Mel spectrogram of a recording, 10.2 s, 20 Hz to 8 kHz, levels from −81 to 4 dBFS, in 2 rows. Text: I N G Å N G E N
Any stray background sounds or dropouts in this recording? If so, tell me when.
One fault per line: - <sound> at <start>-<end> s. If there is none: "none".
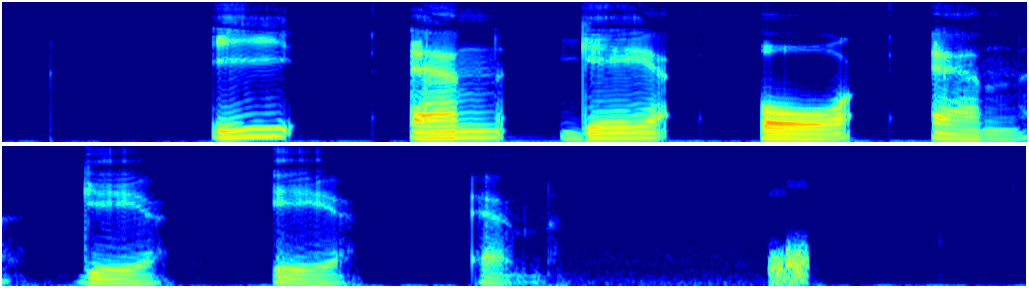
- laugh at 9.0-9.2 s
